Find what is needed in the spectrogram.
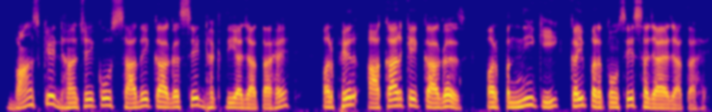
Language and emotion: Hindi, neutral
